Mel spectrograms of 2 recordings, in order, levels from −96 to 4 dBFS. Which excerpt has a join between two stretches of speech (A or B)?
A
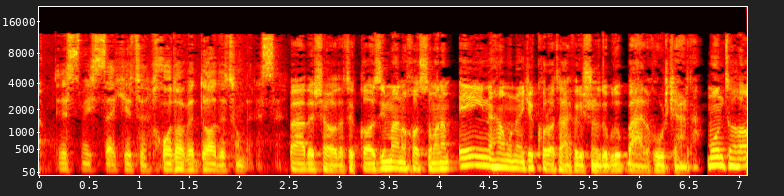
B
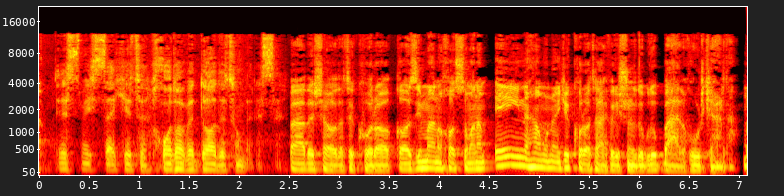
A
